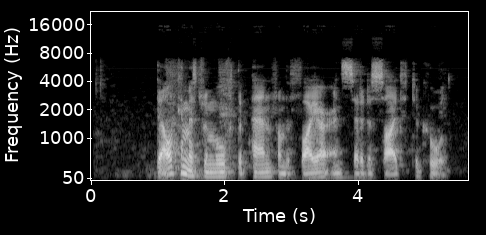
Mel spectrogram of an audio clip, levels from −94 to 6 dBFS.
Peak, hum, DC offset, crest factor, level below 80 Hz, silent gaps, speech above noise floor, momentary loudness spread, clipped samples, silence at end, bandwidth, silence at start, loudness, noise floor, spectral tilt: -2 dBFS; none; under 0.1%; 20 dB; -58 dBFS; none; 44 dB; 12 LU; under 0.1%; 0.35 s; 7.2 kHz; 1 s; -20 LUFS; -63 dBFS; -4.5 dB/octave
